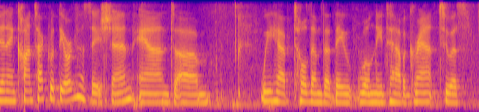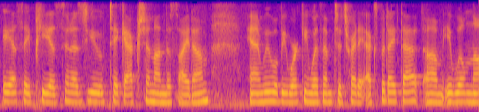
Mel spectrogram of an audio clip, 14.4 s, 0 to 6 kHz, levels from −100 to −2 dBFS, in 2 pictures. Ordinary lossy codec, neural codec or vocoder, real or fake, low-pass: AAC, 48 kbps; none; real; 5.4 kHz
